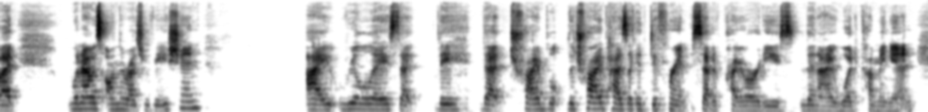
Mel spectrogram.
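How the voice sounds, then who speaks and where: In a very clean recording with a silent background, a woman speaks with an American accent. Her pitch sits in the medium range, with ordinary variation. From US Southwest. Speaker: travel blogger and teacher. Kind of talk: interview. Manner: fast talker.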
